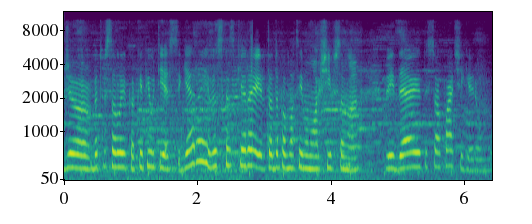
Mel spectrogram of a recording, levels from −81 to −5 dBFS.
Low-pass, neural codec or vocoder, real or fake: 9.9 kHz; none; real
